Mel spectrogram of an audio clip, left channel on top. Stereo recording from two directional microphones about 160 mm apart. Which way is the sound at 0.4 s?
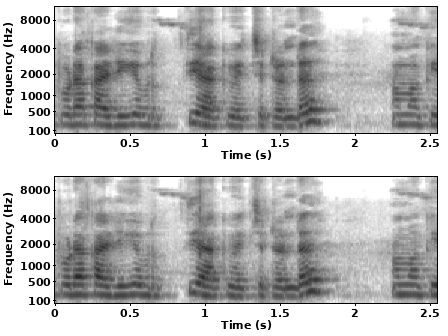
20° right (ahead or behind).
